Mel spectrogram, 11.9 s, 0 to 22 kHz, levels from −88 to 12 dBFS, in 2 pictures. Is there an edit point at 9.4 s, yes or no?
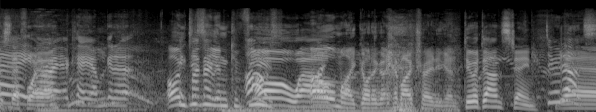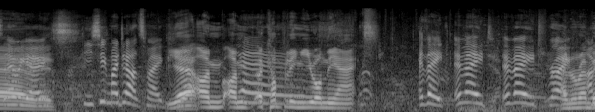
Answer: yes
